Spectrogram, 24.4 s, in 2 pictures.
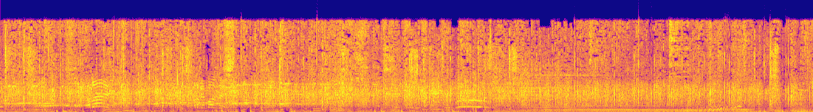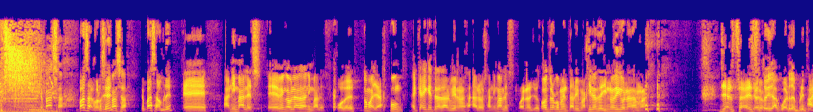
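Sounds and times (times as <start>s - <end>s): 
audience applause for arriving guest: 0.0s - 12.8s
speech: 13.7s - 24.3s.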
